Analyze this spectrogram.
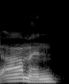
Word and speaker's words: Amman: and it was because Mike Amman, that's the right way to say it. Amman? You got it. You got it. Sounds like an almond without the L.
